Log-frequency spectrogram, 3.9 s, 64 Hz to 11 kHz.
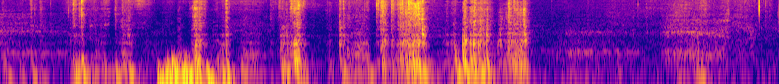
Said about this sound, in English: So there's about, I don't know, 15 or so ribs that you have to cut through to take a whole rib cage.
